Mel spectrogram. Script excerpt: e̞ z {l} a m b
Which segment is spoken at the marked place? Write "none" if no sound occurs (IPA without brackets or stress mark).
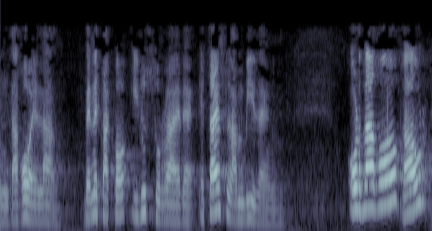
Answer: l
